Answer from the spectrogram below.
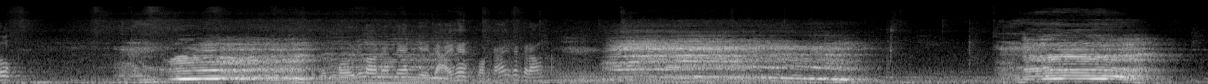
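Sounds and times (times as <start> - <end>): cattle mooing: 1.1 - 9.0, 9.9 - 11.9.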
